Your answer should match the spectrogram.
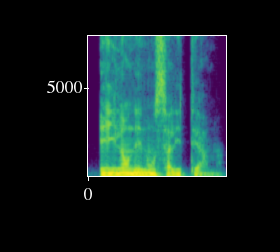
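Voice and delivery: ordinary delivery

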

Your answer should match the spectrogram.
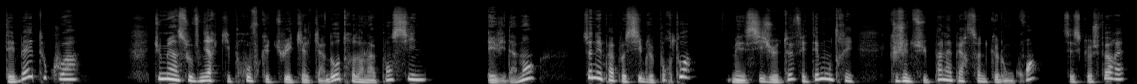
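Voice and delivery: put-on high, impatient girl's voice; exasperated sister. A narrator's reading. Sister explaining the obvious to Harry, exasperated. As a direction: explain as if to an idiot, pitched high.

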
